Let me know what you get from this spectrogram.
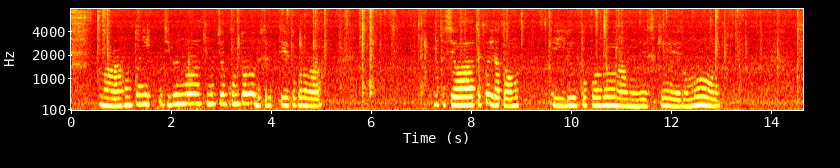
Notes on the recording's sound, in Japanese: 鶏飯作りながら初回を録る。鶏飯という料理を作りながら録りましたが、初めての料理しながらのラジオ、いい感じの生活音かもですね。でも録ってる間にしてたのは丸鶏ガラスープを作るグツグツ音だけでしたが！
